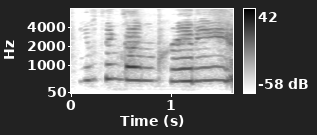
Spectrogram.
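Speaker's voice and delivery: very high, slow, delighted; flattered squeal. Retold or imitated. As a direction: stretch it out in a giddy squeal. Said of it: "then the next second, I'm like".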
